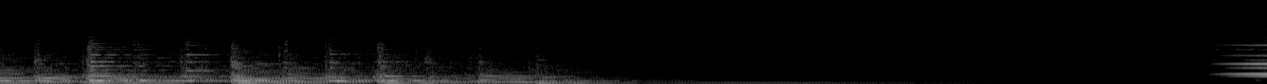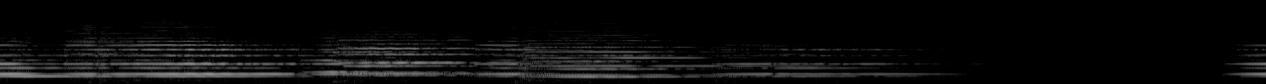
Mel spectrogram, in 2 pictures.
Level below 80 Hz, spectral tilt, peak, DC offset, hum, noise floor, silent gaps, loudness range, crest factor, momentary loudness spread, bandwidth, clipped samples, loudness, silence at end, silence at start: -54 dBFS; -6.5 dB/octave; -22 dBFS; under 0.1%; none; -81 dBFS; none; 17 LU; 20 dB; 17 LU; 10.5 kHz; under 0.1%; -40 LUFS; 0 s; 0 s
